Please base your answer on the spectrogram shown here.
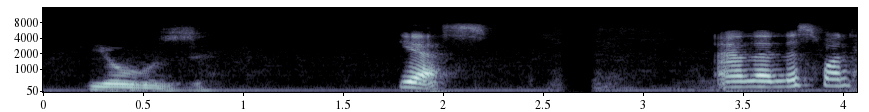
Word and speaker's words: Hughes: Normally I don't worry about names too much, but this is quite a common surname, so it's pronounced Hughes. Use.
